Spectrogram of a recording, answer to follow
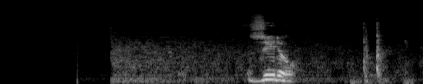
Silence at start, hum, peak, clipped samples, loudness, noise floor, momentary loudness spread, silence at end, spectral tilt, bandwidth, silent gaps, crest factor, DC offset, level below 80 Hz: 1.1 s; none; -4 dBFS; under 0.1%; -21 LUFS; -49 dBFS; 28 LU; 0.15 s; -6.5 dB/octave; 10.5 kHz; none; 22 dB; under 0.1%; -56 dBFS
